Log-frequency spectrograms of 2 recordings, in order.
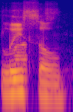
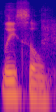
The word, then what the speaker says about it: Liesel: her on the show she said it rhymes with diesel i so i thought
